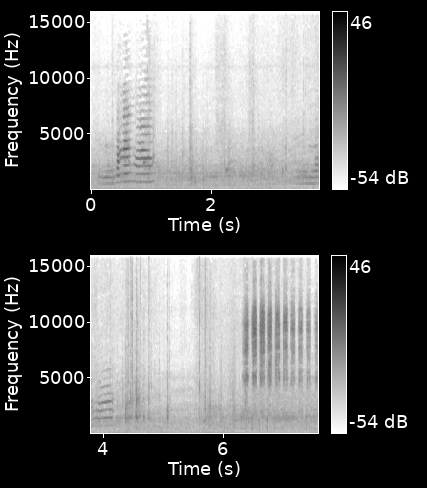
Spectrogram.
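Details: Blue-eyed kitten found in a basement gives two clear, high, harmonic meows, each rising then dropping, a few seconds apart; later a quick run of very high, rapid chirping pulses follows over a steady low hum.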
